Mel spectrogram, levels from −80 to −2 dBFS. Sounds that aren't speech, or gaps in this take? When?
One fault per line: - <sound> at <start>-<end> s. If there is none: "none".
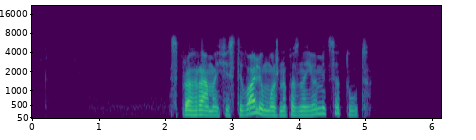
none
